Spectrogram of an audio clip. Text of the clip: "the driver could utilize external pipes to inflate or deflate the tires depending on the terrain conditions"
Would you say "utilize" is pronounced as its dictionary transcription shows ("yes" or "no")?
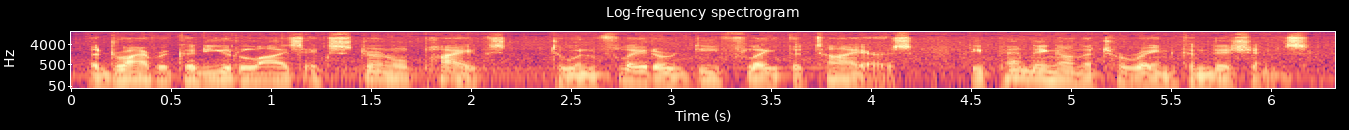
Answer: yes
